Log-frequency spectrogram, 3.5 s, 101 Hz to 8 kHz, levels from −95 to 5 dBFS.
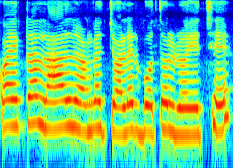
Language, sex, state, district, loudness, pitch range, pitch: Bengali, female, West Bengal, Alipurduar, -12 LUFS, 255-290 Hz, 275 Hz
